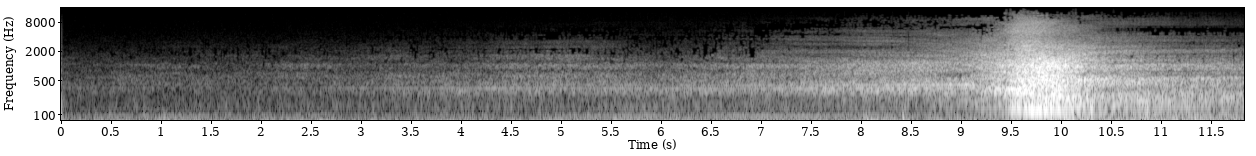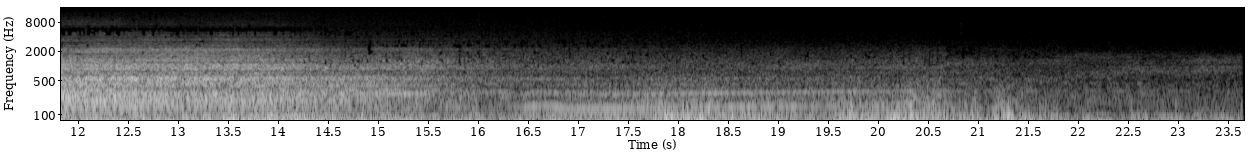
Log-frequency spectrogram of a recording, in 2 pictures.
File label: Mustang Medium Fast By, Highway, Smooth, Steady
